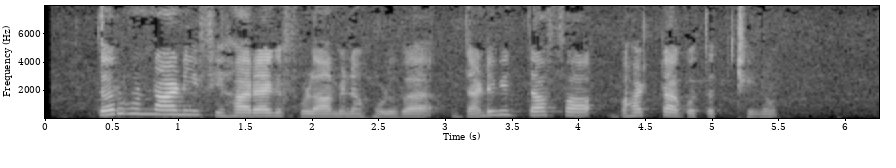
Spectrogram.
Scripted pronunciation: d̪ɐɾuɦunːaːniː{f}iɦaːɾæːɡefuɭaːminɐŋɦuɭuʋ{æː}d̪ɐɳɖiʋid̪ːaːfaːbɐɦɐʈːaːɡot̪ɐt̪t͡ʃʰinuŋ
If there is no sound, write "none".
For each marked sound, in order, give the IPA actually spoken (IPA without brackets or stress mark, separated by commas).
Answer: f, æː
